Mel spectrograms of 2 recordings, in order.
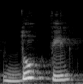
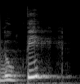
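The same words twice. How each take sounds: First: The stress is on the first syllable. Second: The stress is on the last syllable. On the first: The speaker calls it right. "lo correcto es decir y escribir" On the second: The speaker calls it wrong. "de ninguna manera"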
